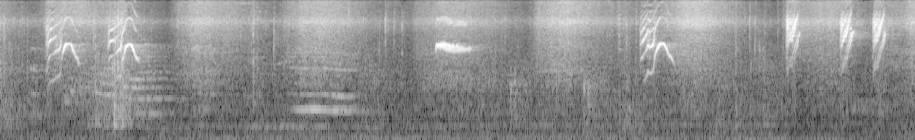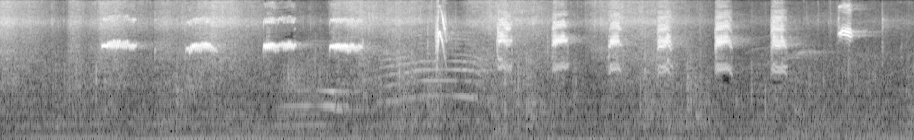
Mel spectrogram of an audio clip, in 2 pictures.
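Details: Vocal brown-throated sunbird, big in body, whose song is a lure to provoke other sunbirds. Mixed high chirps, short whistled slurs and clipped notes repeat in quick phrases over low background rumble.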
